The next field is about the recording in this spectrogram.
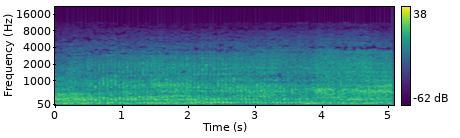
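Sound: helicopters flying overhead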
